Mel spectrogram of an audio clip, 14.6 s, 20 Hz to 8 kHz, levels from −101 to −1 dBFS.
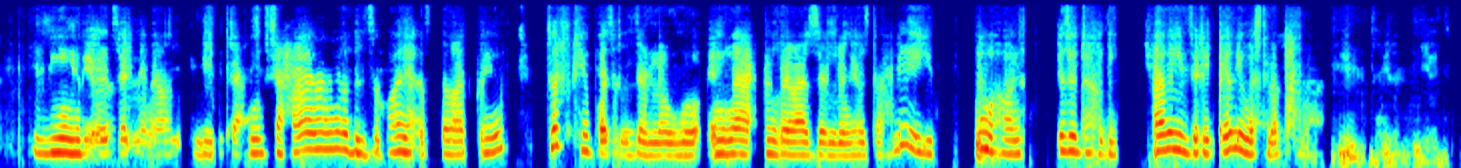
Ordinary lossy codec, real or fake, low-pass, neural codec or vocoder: MP3, 64 kbps; fake; 7.2 kHz; codec, 16 kHz in and 24 kHz out, 0.6 kbps, FireRedTTS-2 codec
